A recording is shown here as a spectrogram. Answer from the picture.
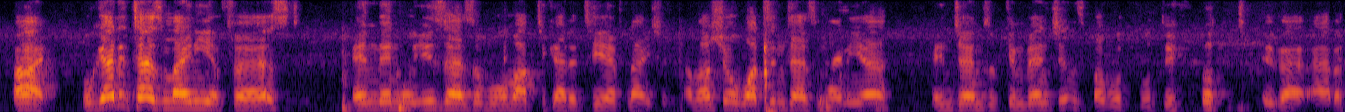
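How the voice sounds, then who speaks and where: A man talks with an Australian accent at a fairly quick pace. His pitch is high, with ordinary variation. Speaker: podcast host. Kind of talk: casual chat.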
